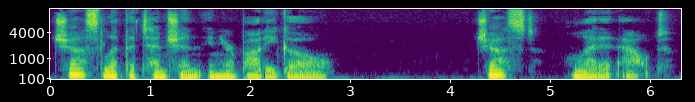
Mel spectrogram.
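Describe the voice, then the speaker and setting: A woman whispering a slow, soothing guided breathing meditation. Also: deep voice, gravelly, breathy edge, no room sound.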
